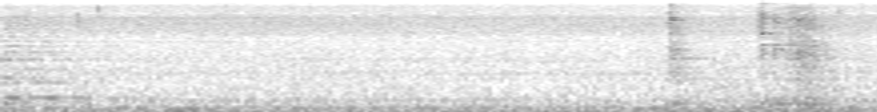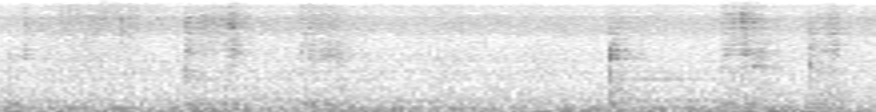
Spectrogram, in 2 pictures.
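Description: Garlic cloves frying in a pan with spice masala for a spicy garlic side dish, giving a steady close sizzle with scraping stirs of a spoon against the pan, with no voices.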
